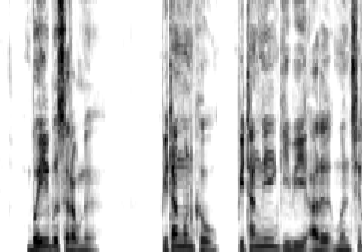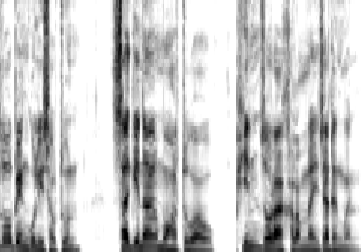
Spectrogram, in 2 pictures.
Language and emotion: Bodo, neutral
